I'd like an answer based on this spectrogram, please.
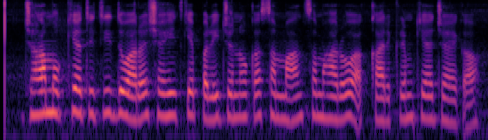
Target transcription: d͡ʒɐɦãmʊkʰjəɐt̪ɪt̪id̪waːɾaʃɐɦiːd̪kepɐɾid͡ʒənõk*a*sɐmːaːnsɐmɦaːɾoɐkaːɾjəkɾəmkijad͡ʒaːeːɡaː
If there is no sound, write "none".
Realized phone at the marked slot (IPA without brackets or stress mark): a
